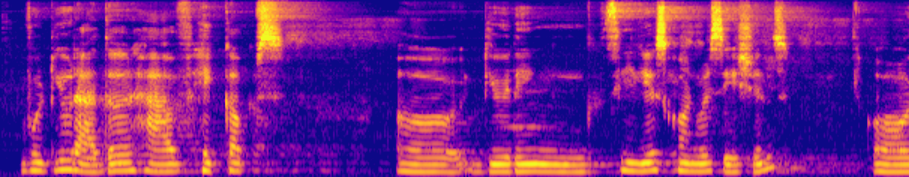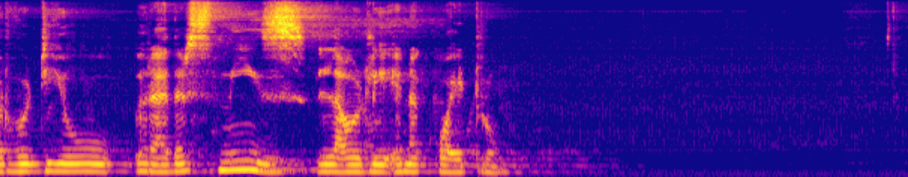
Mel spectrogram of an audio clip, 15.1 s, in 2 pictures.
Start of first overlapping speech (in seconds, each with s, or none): none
